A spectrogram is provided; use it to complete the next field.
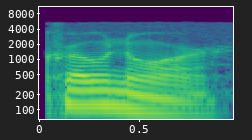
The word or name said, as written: kronor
